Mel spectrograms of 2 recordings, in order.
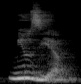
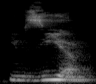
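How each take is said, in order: First: The stress is not on the second syllable. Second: The stress is on the second syllable. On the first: The speaker calls it wrong. "e não museum" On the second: The speaker calls it right. "você vai dizer museum"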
